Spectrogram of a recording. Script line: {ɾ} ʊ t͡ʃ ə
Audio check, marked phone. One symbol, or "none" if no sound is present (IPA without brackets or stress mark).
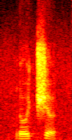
ɾ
